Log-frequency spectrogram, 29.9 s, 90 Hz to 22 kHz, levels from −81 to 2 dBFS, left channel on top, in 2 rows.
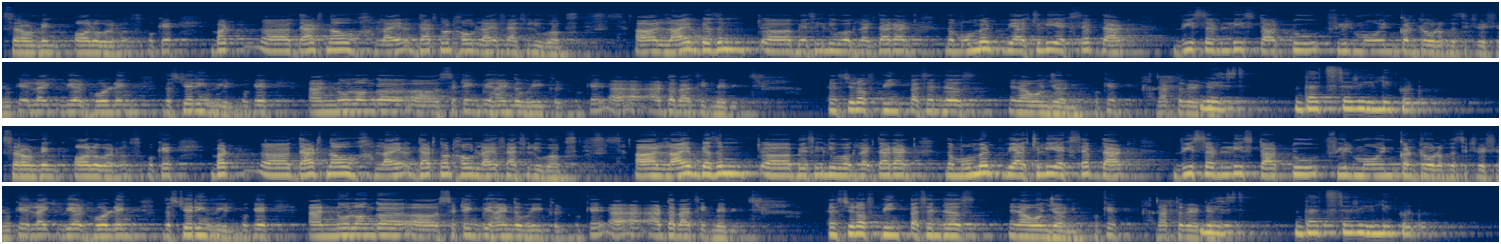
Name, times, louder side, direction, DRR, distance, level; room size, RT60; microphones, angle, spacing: voice 1, 0.0-6.0 6.3-11.2 11.7-16.3 16.6-17.6 18.0-22.7 23.2-24.7 25.0-26.1 26.5-27.2, right 3 dB, 70° right, 9 dB, 1.0 m, -24 dB
voice 2, 27.9-29.2, equal, 5° left, 3 dB, 1.3 m, -21 dB
26.5 x 15.0 x 7.6 m, 1.2 s
head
